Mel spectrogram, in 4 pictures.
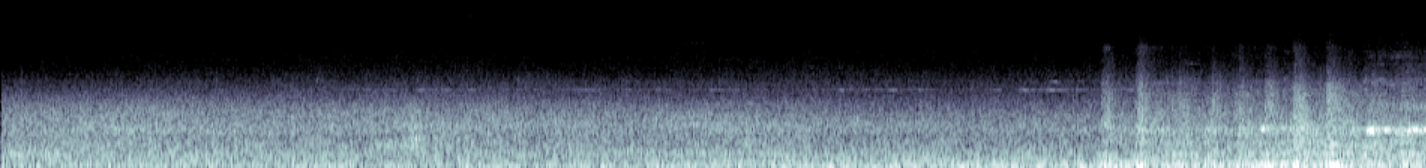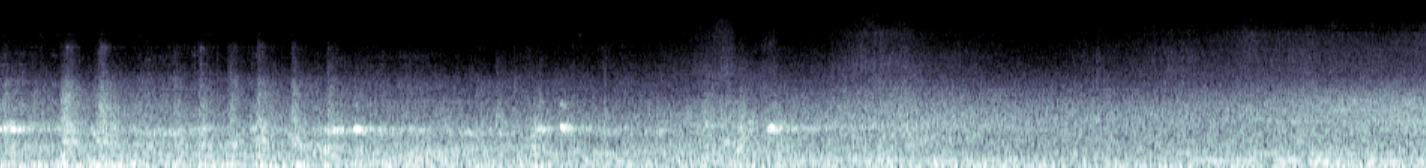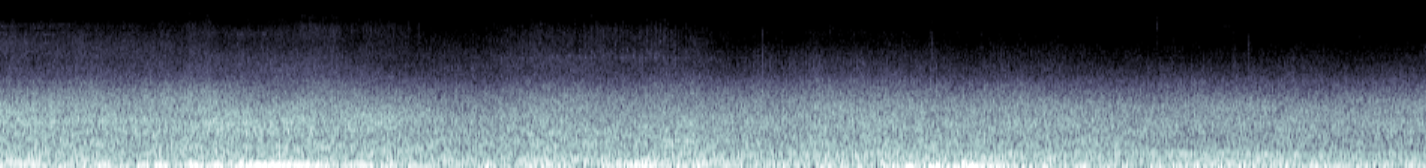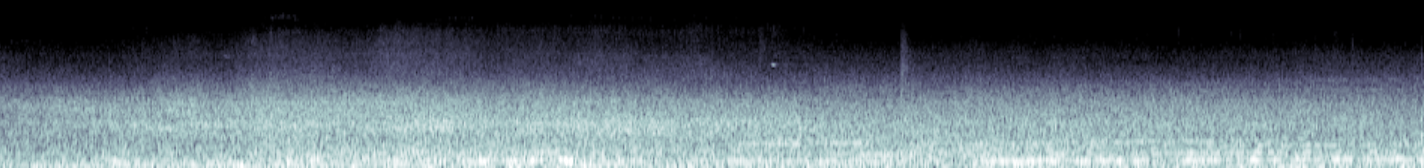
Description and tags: City Trafic Tram Cars Rotterdam
Outdoor city traffic.
Rotterdam, The-Netherlands, Transport, Cars, Tram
